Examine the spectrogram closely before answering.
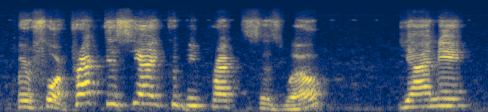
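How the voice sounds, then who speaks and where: In a Turkish accent, a woman at a medium pitch speaks with very wide pitch swings. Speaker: professor. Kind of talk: lecture.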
